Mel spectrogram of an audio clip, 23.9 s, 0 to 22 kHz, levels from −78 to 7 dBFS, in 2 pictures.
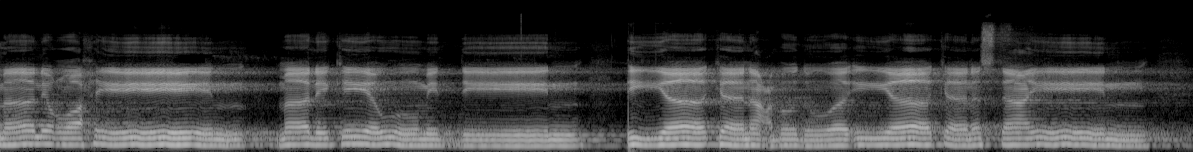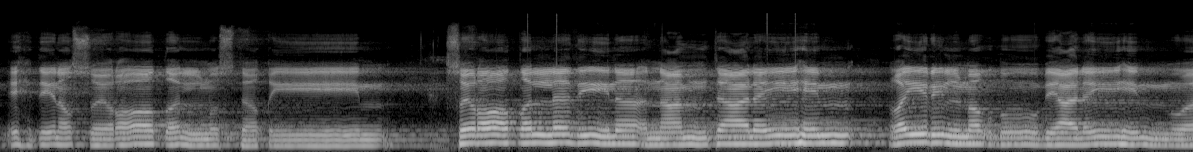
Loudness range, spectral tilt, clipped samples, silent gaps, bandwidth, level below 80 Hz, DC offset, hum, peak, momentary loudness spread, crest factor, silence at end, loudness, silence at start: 5 LU; -5.5 dB/octave; under 0.1%; none; 12.5 kHz; -64 dBFS; under 0.1%; none; -4 dBFS; 10 LU; 16 dB; 0 s; -20 LUFS; 0 s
